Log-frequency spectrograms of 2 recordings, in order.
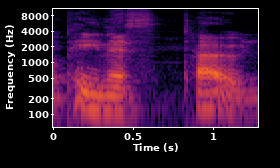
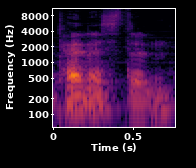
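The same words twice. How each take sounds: First: "penis tone" with long ee and full "tone"; joke mispronunciation. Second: "Peniston" with a short e, as in pen; correct Peniston. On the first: Playing on a town's name, slow "penis tone" with long ee. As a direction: slowly split it as "penis" plus "tone". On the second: Correcting a friend on the town's name, "Peniston" with short e. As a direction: say "Peniston" starting like "pen", ending unstressed. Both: Shown as a demonstration. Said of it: "isn't it like Peniston?".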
